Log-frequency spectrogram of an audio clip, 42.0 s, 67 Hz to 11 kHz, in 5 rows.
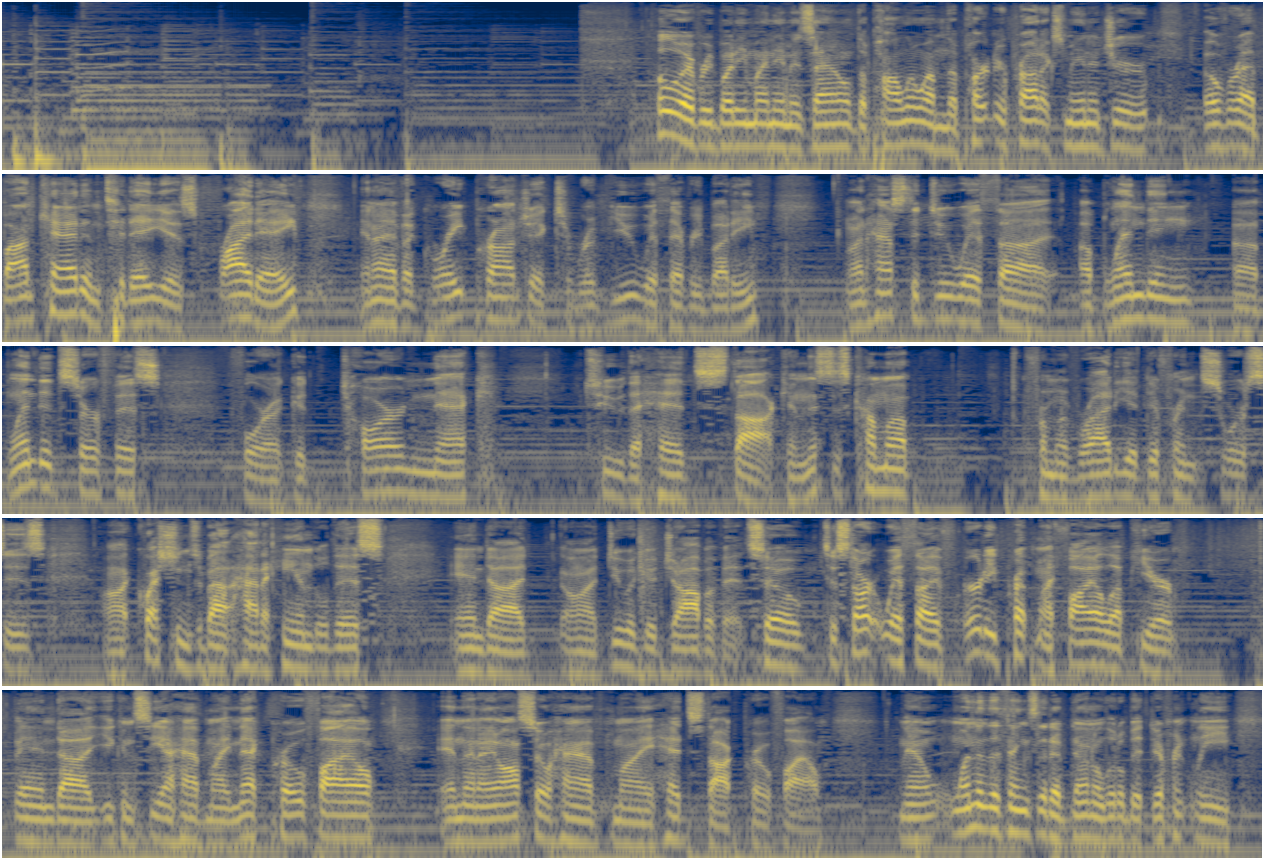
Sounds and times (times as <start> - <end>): Speech: 4.4 - 22.9, 23.6 - 41.9.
